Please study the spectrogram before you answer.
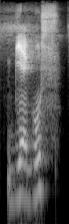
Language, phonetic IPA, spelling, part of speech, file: Polish, [ˈbʲjɛɡus], biegus, noun, LL-Q809 (pol)-biegus.wav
